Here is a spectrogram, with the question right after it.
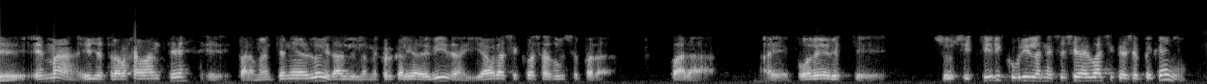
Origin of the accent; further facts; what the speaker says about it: Villa Quintero, Tucumán, Argentina; now in Concepción, Argentina; Yo estoy hace 26 años, soy hijo adoptivo de Concepción, pero en realidad yo soy originario de Villa Quintero, un pueblito que está a 11 kilómetros.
